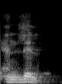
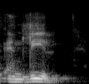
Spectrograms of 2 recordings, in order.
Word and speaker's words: Enlil: And notice that I'm like, the English pronunciation of Enki and Enlil, right? Like anytime you would hear it, it would be Enlil. However, it's in fact, there's an emphasis on the il, which becomes Enlil.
